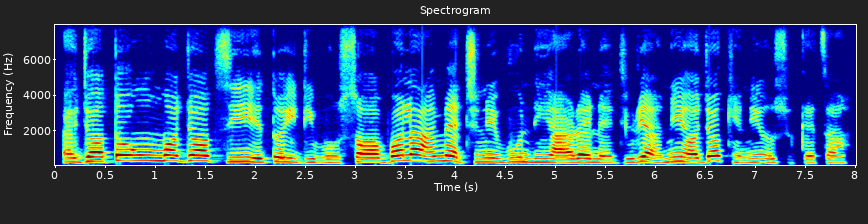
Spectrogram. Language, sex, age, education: Yoruba, female, 15-29, tertiary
